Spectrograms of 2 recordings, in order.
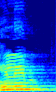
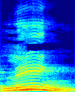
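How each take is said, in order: First: The syllable is said with an added vowel. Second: The syllable is said without an added vowel. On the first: The mantra addresses a malevolent spirit instead. The speaker calls it wrong. "এটা যদি হিলিম হয়ে যায় বা হালুম হয়ে যায় উচ্চারণে" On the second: The mantra addresses the goddess. The speaker calls it right. "এটা হলো বগলামুখীর বীজ মন্ত্র।"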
